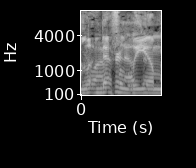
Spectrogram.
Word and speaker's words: Nephilim: It's like Nephilim, like Liam. – Nephilim.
